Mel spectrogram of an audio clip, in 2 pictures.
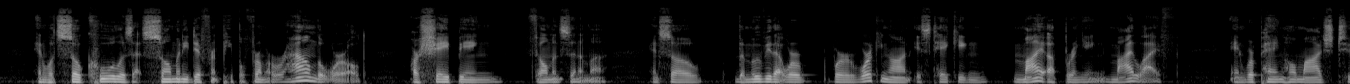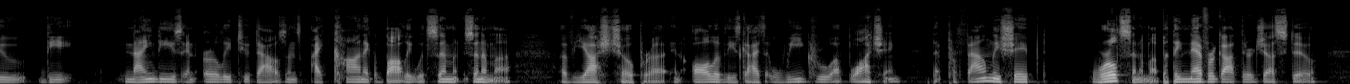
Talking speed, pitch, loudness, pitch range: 160 wpm, 115 Hz, -29 LUFS, 110-125 Hz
